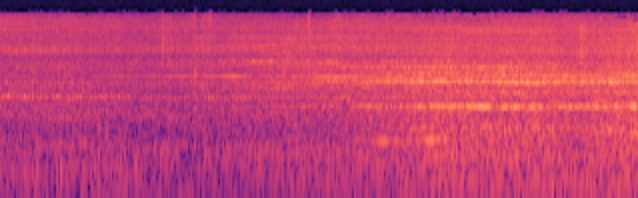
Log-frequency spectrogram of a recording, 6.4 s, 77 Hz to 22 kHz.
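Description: Great Western Railway Class 802 bi-mode train departing and passing close by, its rumble growing steadily louder as it gathers speed, with a steady whine rising in strength in the second half.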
